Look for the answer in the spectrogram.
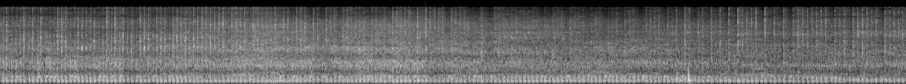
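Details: Riding mower with its engine cleaned of water and given new oil, started by jumping the solenoid on choke: harsh, loud, uneven roar with ragged popping over the idle. Exhaust escapes past a poorly attached muffler, causing backfires.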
